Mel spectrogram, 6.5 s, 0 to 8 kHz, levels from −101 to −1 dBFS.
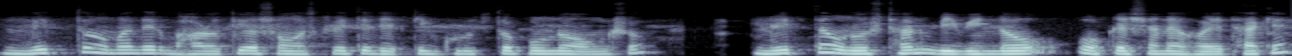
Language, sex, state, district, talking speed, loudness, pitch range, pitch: Bengali, male, West Bengal, Paschim Medinipur, 120 wpm, -24 LUFS, 145-175 Hz, 155 Hz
